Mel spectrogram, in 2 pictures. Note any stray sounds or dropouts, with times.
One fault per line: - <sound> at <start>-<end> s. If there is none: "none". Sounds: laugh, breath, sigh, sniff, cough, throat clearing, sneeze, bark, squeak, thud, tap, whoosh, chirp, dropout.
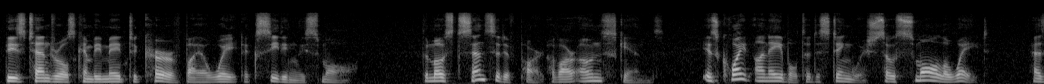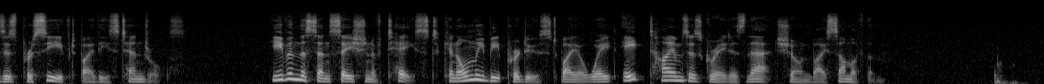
- thud at 20.4-20.7 s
